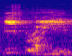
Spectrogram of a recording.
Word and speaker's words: Ibrahim: are to follow the millah of Abraham, of Ibrahim, as it's pronounced in the Quranic Arabic.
